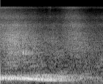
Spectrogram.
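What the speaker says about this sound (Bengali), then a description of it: "এখানে 3 পিস কবুতর রয়েছে, বাগদাদি হুমা কবুতর" Baghdadi Huma pigeons, two red and one yellow, give a close, loud, low coo that swells and then fades in a quiet setting.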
